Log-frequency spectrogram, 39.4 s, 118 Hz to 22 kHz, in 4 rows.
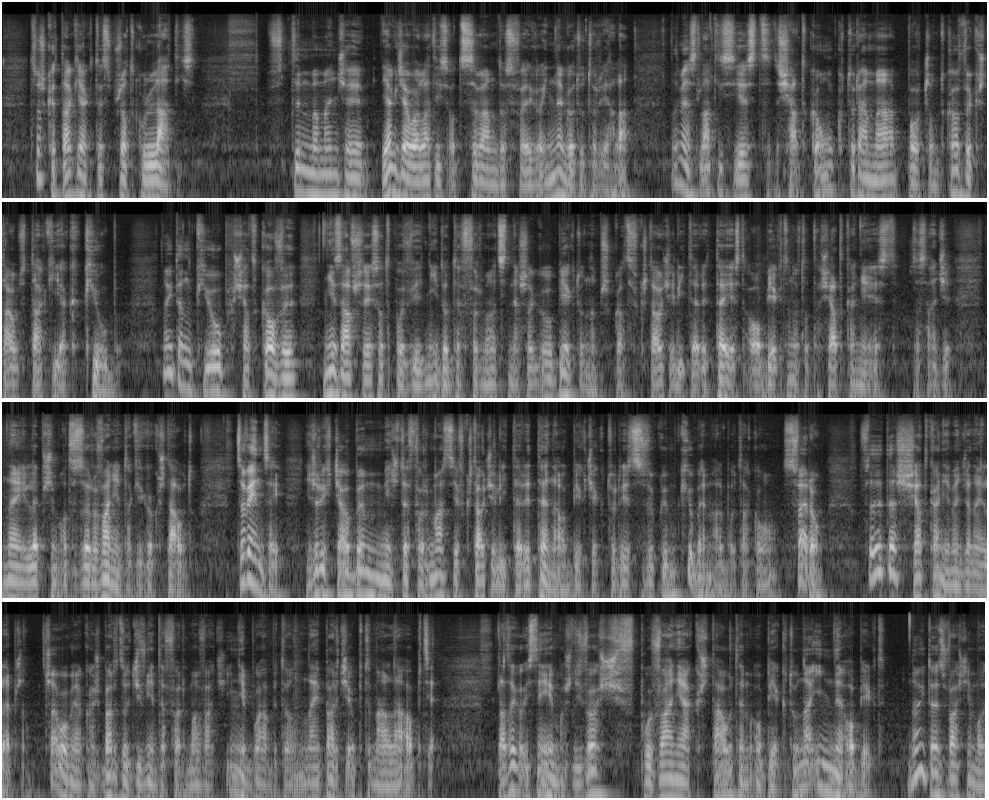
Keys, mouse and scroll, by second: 4.3-8.5 middle drag, 35.2-37.1 middle drag.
